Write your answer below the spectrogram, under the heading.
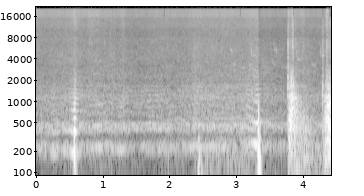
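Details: Honey bees flying close by the entrance of the horizontal oak-chest hive Doppio on a spring morning. A low steady hum is broken by several loud, sudden buzzing swells as individual bees pass near.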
